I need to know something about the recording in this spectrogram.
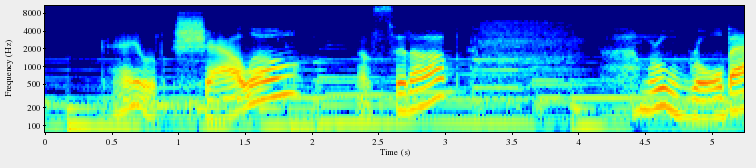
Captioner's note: inhales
